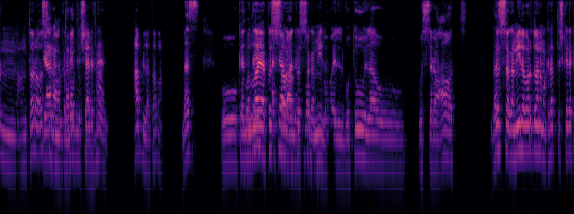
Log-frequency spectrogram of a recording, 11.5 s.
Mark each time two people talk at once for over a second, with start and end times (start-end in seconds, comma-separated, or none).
0.8-2.1, 4.9-6.6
